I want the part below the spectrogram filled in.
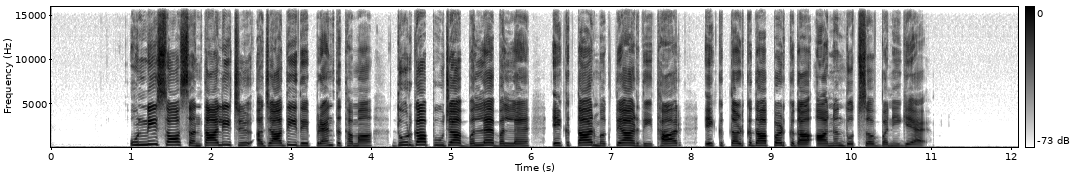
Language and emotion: Dogri, neutral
